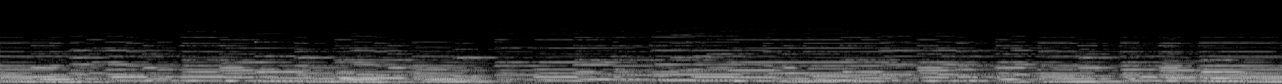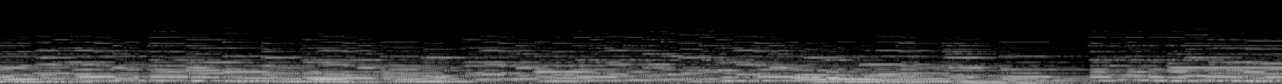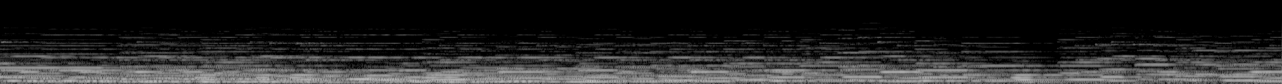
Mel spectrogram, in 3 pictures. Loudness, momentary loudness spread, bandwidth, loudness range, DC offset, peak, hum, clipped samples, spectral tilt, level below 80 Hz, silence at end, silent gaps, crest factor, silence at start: -26 LUFS; 6 LU; 6 kHz; 3 LU; under 0.1%; -10 dBFS; none; under 0.1%; -10.5 dB/octave; -46 dBFS; 0 s; none; 16 dB; 0 s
